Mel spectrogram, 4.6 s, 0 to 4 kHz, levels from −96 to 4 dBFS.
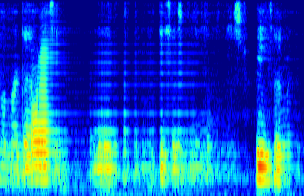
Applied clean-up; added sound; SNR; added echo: neural mask model DeepFilterNet 3.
